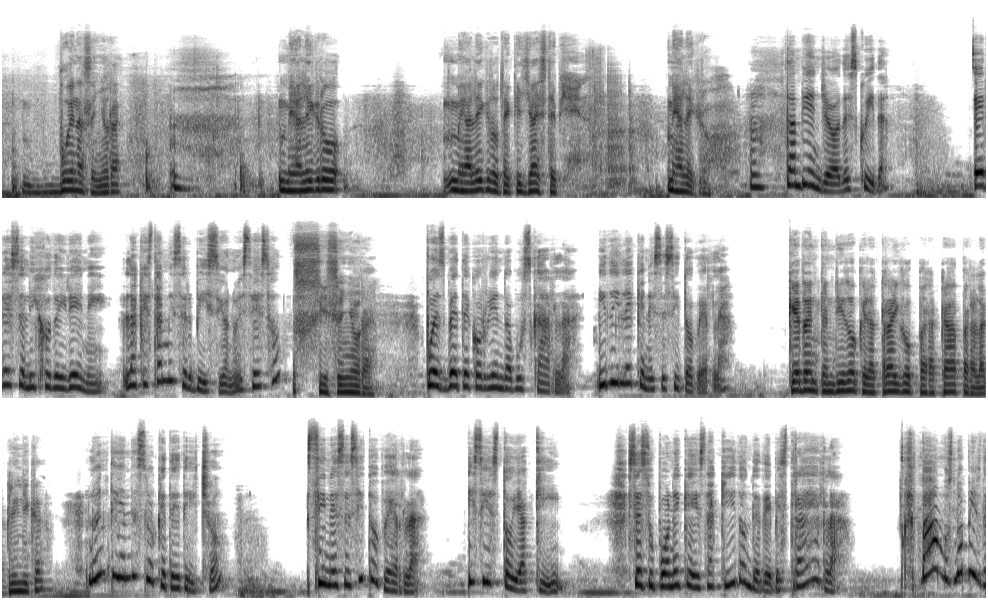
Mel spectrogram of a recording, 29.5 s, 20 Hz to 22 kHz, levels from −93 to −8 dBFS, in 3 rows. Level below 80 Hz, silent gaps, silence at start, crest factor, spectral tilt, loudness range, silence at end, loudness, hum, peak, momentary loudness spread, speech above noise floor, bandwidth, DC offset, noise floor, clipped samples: -44 dBFS; none; 0 s; 20 dB; -5 dB/octave; 2 LU; 0 s; -20 LUFS; none; 0 dBFS; 14 LU; 20 dB; 14 kHz; under 0.1%; -39 dBFS; under 0.1%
